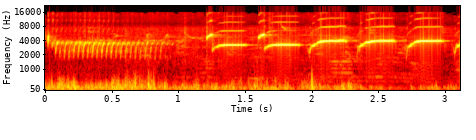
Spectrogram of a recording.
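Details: Excited male canary with a female: a short trill followed by clear upslurred whistles repeated about every half second, partly masked by loud low rumbling background noise.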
